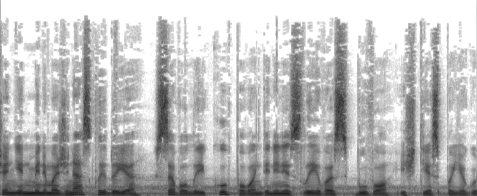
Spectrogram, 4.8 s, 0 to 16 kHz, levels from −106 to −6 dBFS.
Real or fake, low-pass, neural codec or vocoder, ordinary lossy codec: real; 14.4 kHz; none; MP3, 64 kbps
